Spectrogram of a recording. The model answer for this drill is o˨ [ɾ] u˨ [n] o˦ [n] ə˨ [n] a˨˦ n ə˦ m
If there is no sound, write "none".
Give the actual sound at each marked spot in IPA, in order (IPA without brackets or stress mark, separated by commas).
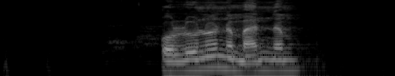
l, n, n, m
